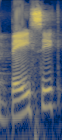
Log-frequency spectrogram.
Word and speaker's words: basic: I have a basic et pas basic. Basic, basic, OK? Accent tonique sur la première syllabe.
